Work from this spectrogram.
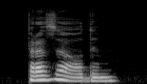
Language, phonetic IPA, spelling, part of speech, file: Polish, [ˌprazɛˈɔdɨ̃m], prazeodym, noun, LL-Q809 (pol)-prazeodym.wav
